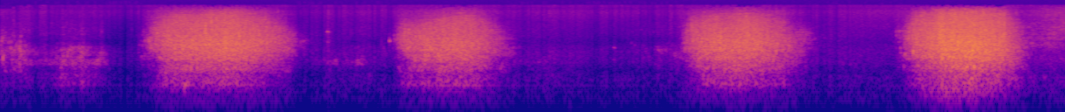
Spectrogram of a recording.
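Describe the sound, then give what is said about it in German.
Four broad, rushing surges of ocean surf rise and fall in a slow, regular rhythm, each wave breaking and washing onto a sandy shore, with quieter gaps of low water hiss between them. “Du kannst dich gerne an diesem Ort für einen Moment hinsetzen und den Sand unter dir spüren und die Wellen beobachten.”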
